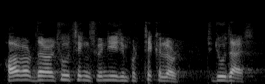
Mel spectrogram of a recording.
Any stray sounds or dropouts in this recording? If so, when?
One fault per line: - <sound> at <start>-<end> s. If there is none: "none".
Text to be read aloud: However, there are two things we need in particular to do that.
none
